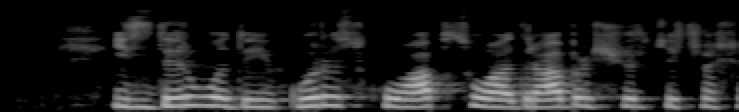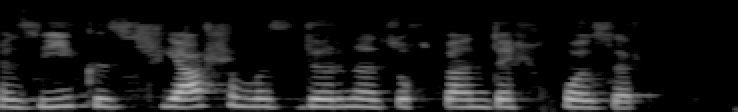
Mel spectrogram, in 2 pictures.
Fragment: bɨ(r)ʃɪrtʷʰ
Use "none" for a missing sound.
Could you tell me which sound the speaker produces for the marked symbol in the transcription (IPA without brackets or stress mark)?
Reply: r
